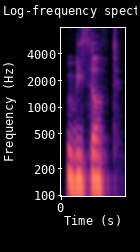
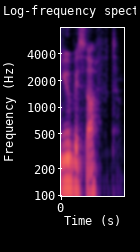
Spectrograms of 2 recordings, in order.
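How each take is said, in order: First: The name is said with a French pronunciation. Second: The name is said with an English pronunciation. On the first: "is the French because it is French" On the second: "I say Ubisoft"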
